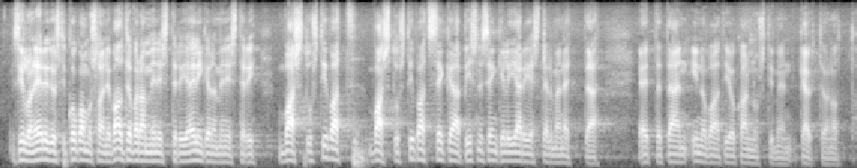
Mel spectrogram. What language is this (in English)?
Finnish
